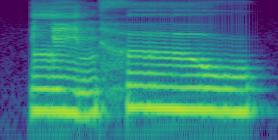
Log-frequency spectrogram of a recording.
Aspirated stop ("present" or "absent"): absent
